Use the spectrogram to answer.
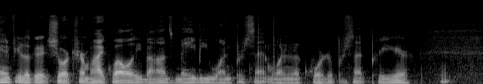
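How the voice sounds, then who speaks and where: A man's very deep, low voice in a dark, mellow tone, fairly quick in pace and fairly even in intonation, over a quiet background. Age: 60s. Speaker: financial planner and radio host. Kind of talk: radio finance talk show. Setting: radio studio.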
